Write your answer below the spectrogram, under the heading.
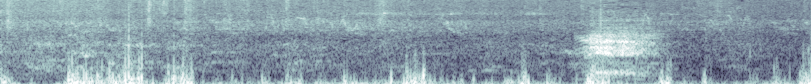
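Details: At the Cyprus Camel Park, camels fighting or perhaps mating give rapid low guttural grunts and rumbles, broken by one brief wavering moan about three seconds in.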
